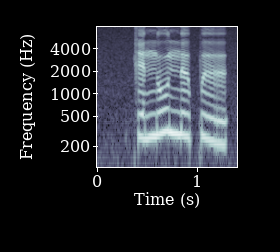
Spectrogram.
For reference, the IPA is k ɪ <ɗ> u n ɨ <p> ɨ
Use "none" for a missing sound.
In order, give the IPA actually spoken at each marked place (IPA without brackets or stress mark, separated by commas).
n, p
